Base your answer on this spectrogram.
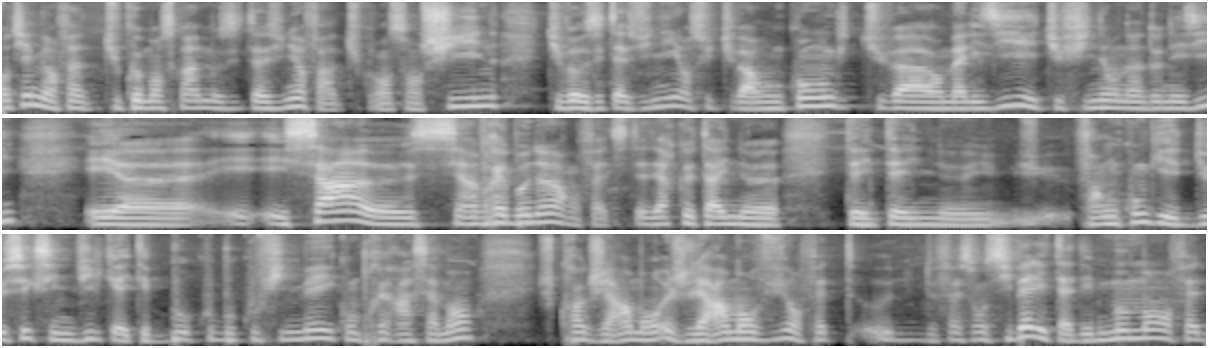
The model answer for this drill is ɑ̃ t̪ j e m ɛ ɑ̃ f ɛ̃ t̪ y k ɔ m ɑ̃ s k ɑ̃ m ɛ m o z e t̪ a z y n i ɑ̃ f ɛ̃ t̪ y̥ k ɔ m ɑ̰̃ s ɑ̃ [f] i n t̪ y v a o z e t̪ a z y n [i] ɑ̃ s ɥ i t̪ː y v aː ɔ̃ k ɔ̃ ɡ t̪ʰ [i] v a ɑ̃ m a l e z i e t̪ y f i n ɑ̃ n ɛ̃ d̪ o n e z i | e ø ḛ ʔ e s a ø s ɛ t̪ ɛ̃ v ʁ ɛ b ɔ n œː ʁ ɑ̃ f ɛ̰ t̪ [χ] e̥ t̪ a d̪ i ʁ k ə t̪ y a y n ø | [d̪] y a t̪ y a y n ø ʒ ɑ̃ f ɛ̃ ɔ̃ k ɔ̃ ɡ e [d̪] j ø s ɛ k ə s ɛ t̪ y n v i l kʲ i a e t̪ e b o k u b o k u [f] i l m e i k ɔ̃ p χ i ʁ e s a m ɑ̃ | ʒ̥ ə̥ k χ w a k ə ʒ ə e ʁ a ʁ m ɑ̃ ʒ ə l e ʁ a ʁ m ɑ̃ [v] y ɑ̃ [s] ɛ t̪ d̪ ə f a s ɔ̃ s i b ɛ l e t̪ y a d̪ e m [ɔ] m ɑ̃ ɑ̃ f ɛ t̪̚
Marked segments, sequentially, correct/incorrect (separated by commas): incorrect, correct, incorrect, incorrect, incorrect, correct, correct, correct, incorrect, correct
